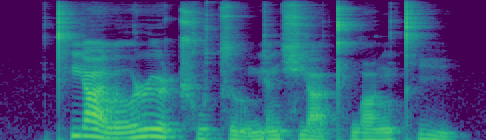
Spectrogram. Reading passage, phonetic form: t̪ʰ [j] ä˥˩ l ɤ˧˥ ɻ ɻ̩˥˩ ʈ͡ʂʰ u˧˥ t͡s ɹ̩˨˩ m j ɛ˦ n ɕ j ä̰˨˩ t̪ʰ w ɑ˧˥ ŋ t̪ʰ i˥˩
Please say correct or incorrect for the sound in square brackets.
correct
